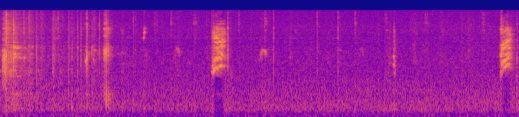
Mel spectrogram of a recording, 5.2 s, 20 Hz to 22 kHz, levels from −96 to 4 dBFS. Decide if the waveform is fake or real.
fake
